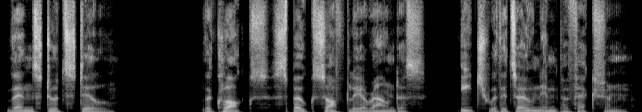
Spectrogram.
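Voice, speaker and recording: A man playing a melancholy older detective inspector, narrating case notes in a measured, reflective, literary way. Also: extremely low pitch, no room sound, clean studio sound, full character voice. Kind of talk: scripted first-person literary narration.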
